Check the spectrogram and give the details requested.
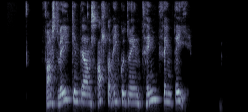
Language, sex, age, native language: Icelandic, male, 20-29, Icelandic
